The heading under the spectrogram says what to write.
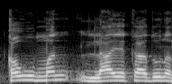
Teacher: قومن میں میم پر دو زبر کی تنوین ہے، اسے لام کے ساتھ ملائیں گے اور لام کی آواز کو ادا کیا جائے گا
